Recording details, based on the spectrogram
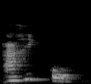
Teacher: Então, haricot é regra, a gente não vai falar som de R com H, o H vai ter som de H, e o T no final vai ser mudo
